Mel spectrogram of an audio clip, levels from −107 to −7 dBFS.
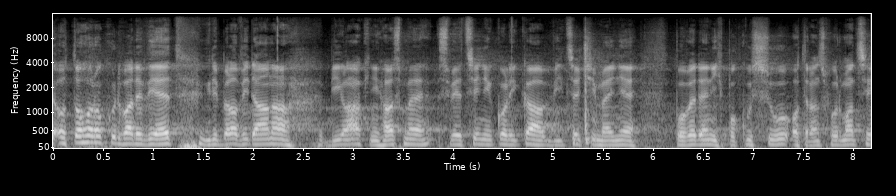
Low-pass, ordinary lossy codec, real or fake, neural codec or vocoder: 14.4 kHz; AAC, 96 kbps; fake; vocoder, 44.1 kHz, 128 mel bands, Pupu-Vocoder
